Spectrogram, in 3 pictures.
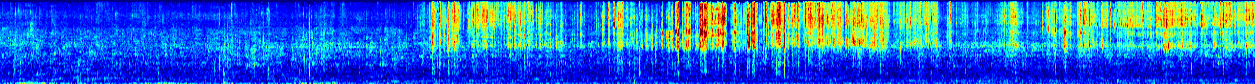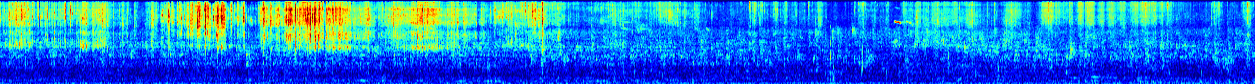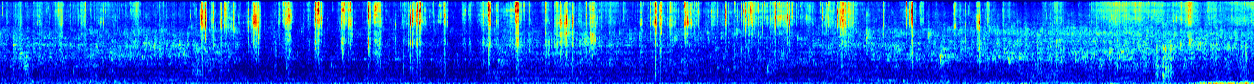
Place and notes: Povoa Das Leiras, Portugal, walk - PovoaDasLeirasWalk
walk through the village with binaural microphones, from time to time manipulating objects. recorded together with Ginte Zulyte. Elke wearing in ear microphones, Ginte listening through headphones.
